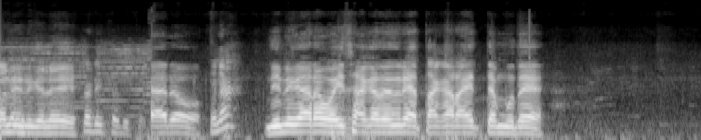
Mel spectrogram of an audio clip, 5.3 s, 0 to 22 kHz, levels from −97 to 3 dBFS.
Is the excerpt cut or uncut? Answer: cut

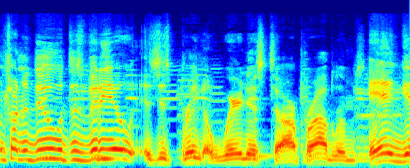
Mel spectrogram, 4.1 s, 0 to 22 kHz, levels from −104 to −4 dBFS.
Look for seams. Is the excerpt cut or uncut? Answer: uncut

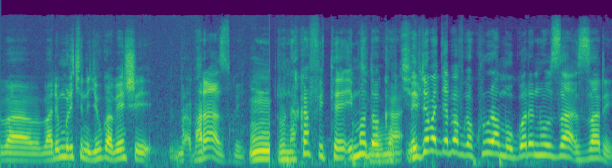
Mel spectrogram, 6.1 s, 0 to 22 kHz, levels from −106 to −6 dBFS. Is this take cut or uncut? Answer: cut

